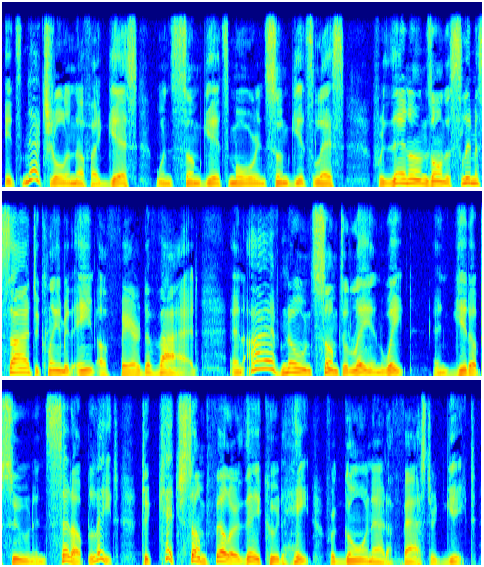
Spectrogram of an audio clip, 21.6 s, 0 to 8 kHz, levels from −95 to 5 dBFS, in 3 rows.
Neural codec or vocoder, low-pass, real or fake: none; 7.2 kHz; real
